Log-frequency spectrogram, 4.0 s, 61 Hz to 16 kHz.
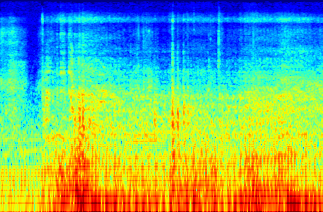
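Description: A Honda XRE 300 motorcycle engine revs hard during a wheelie and holds a loud, rough drone nearby, rising after a brief lull.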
